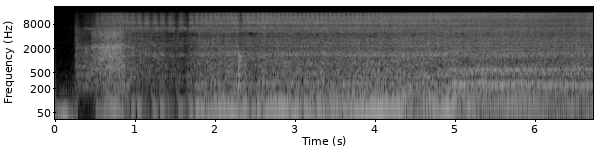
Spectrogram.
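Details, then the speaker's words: Flood-damaged Suzuki Cappuccino cranks, catches and idles with a loud, steady hiss and rubbing whir, like a belt rubbing but not an overtight belt; later traced to the alternator, possibly from small debris. "ça fait un peu le bruit d'une courroie qui frotte sur quelque chose je ne pense pas que ce soit le bruit d'une courroie trop tendue par contre ça me donne pas cette impression"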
